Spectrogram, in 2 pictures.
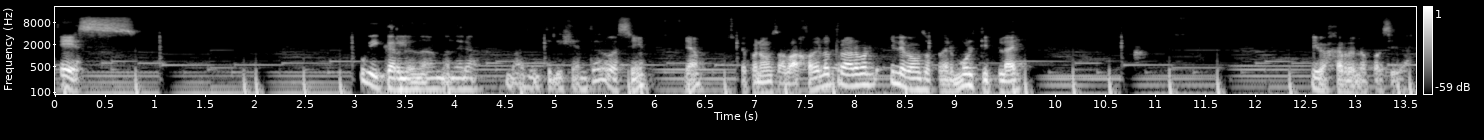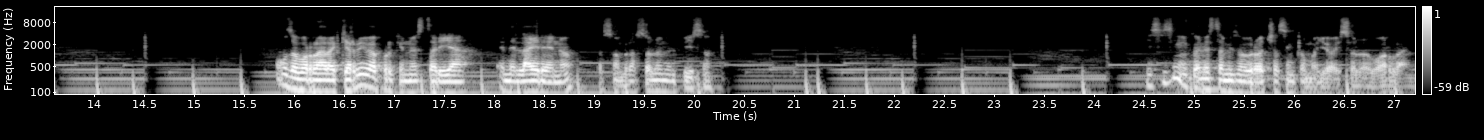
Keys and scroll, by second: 1.2 v, 16.8 e, 23.2 typing, 24.9 z, 26.9 e.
